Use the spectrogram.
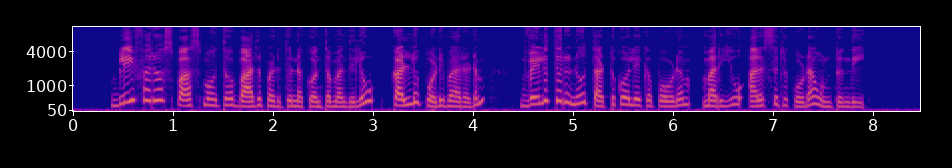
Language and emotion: Telugu, neutral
